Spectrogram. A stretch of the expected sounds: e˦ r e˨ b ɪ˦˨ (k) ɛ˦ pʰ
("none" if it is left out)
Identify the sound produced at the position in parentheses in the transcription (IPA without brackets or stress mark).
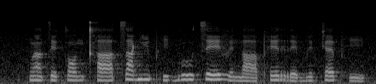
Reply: k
